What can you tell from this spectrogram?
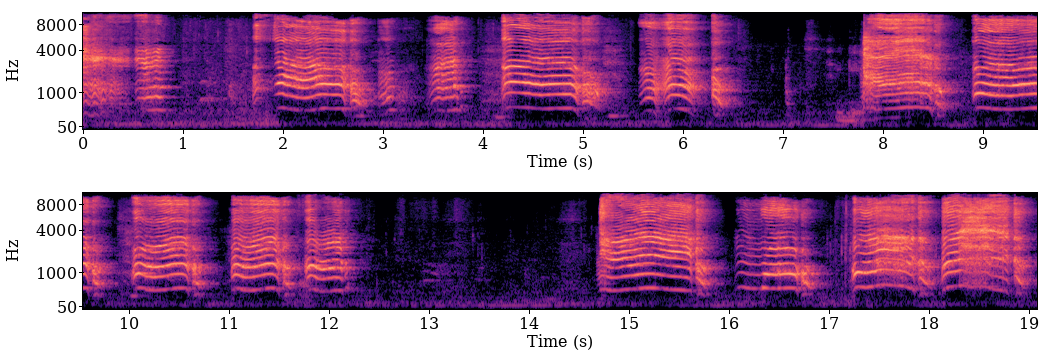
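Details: Loud, strong, repeated crying bursts from a baby just after a normal vaginal delivery: a vigorous normal newborn cry.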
